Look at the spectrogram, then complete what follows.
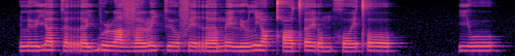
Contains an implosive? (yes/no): no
